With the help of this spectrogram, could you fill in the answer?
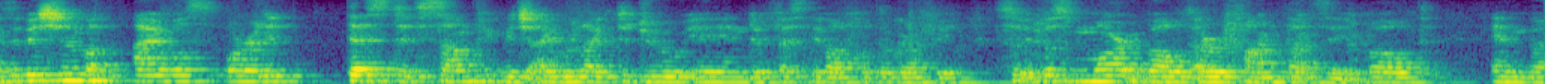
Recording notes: Recorded at the Czech Embassy Cinema in London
